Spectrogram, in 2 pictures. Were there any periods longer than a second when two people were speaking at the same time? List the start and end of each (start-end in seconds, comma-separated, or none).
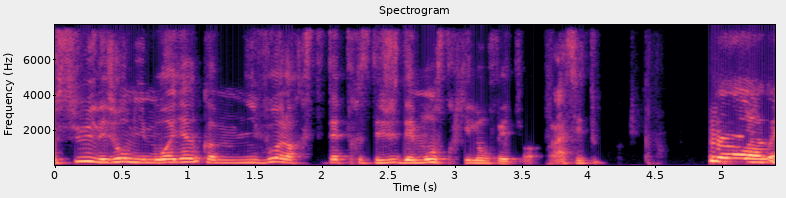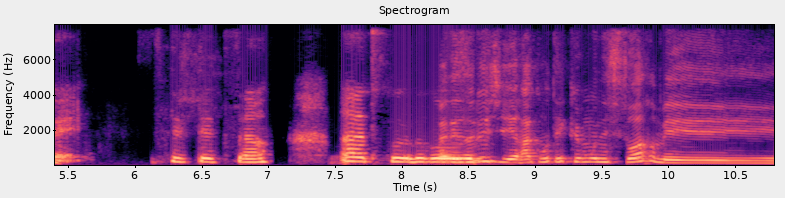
none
